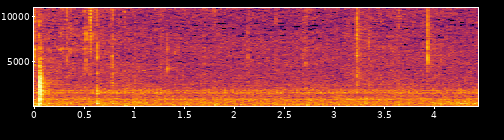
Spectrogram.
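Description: Faint, scattered soft ticks and rustles of the paper pages of a small catalogue booklet being leafed through by hand, over quiet room tone.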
